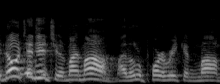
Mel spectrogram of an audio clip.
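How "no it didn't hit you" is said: loud contradiction. Retold or imitated. Coach arguing back at kid.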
